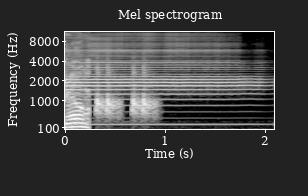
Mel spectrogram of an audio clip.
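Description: An electronic buzzer-like synthesizer tone used as a comedy sound effect, held at one pitch and slowly fading before it cuts off suddenly at the end. A man's last spoken word comes just before it.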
